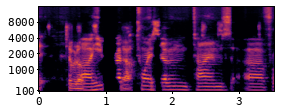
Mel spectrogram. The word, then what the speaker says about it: Thibodeaux: Thibodeaux.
